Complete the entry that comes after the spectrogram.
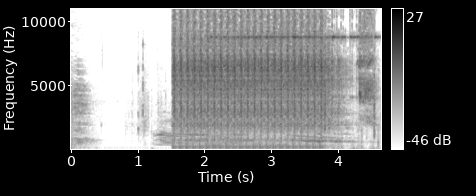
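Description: Rapid automatic gunfire in Resident Evil 3 erupts loud and sustained after a quieter opening, with spent shell casings bouncing off walls under the bursts.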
